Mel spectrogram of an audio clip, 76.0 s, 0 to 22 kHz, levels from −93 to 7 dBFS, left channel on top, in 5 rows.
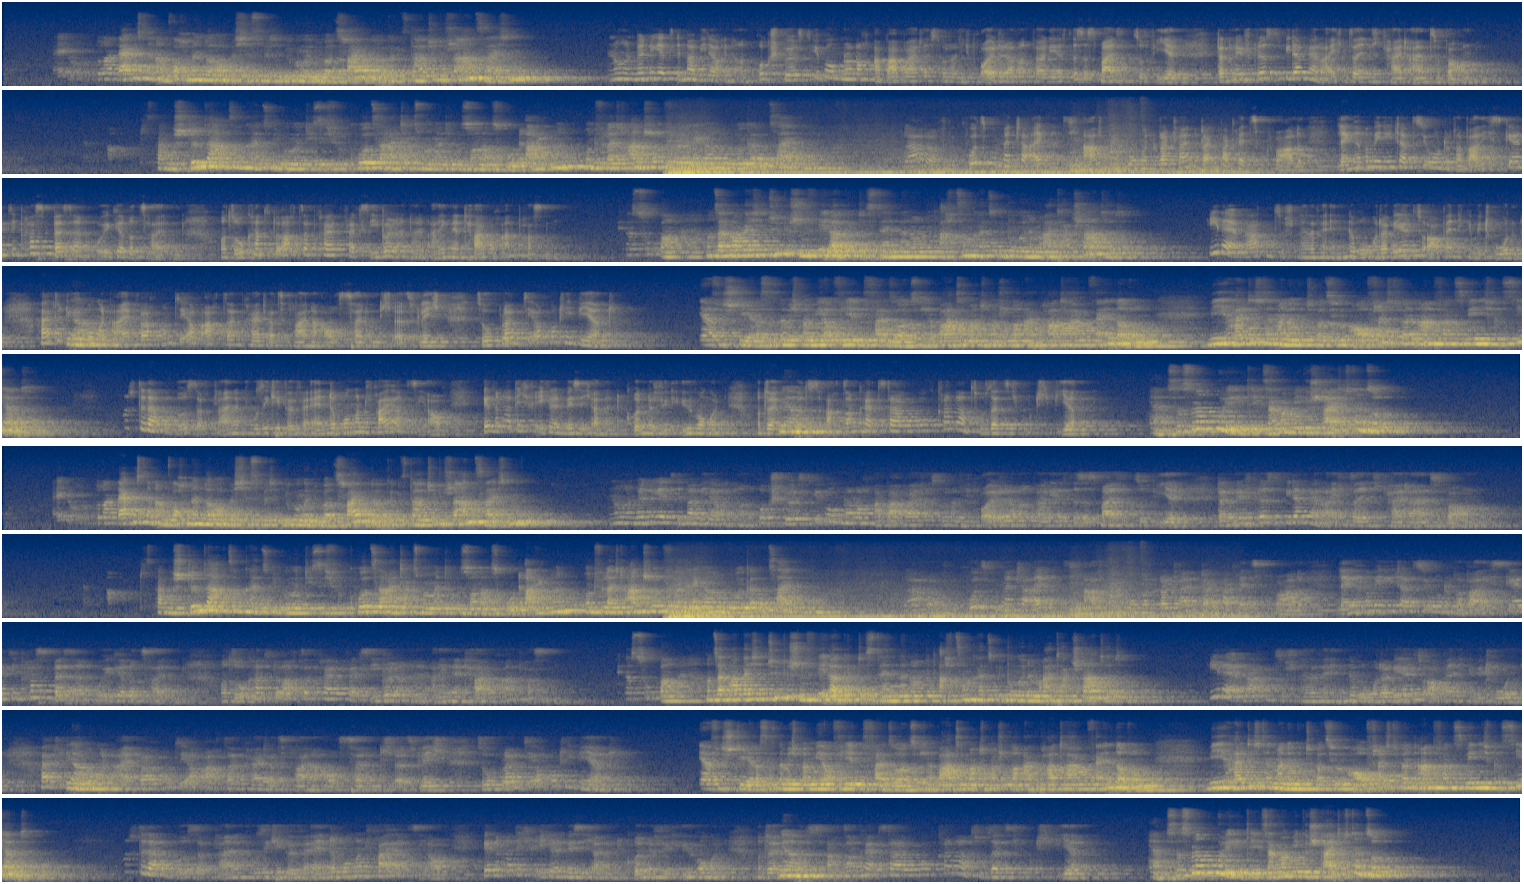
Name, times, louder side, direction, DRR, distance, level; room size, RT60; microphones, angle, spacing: voice 1, 0.5-5.3 16.7-23.4 36.6-41.6 46.2-46.6 52.6-61.1 68.6-68.8 72.3-74.5, right 1 dB, 80° right, -2 dB, 0.9 m, -21 dB
voice 2, 6.1-14.7 24.2-35.9 42.5-51.7 62.0-71.6, left 2 dB, 40° left, 4 dB, 0.4 m, -30 dB
sound 1, 21.8-27.6, equal, 5° right, 0.8 m, -23 dB
4.1 x 2.3 x 3.8 m, 1.4 s
head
